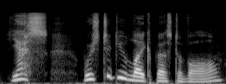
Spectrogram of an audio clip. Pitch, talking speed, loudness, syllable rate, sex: 185 Hz, 210 wpm, -18 LUFS, 4.4 syllables/s, male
